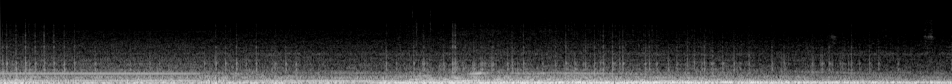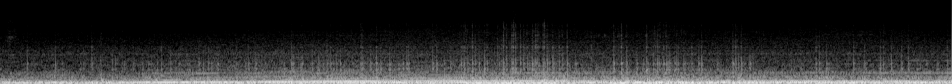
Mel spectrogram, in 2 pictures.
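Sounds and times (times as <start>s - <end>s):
car engine drone: 0.0s - 19.0s
road rumble: 0.0s - 19.0s.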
